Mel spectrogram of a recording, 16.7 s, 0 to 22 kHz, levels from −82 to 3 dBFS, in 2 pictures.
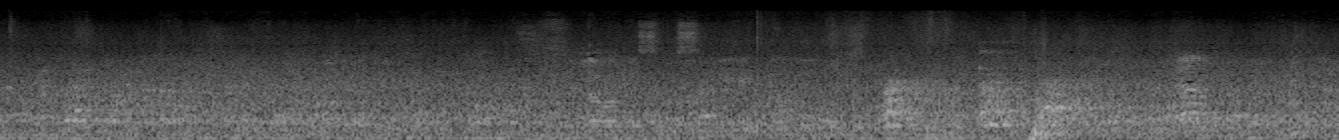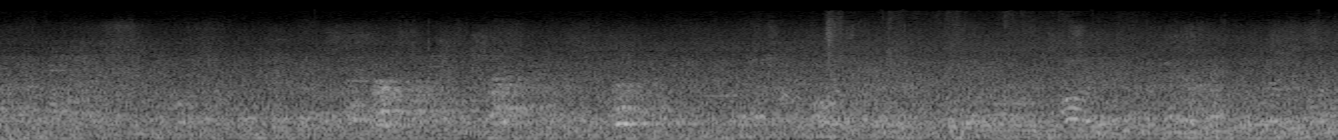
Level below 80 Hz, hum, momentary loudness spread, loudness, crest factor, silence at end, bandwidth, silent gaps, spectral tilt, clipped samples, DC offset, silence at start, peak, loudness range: -44 dBFS; none; 5 LU; -31 LUFS; 18 dB; 0 s; 16 kHz; none; -4.5 dB/octave; under 0.1%; under 0.1%; 0 s; -14 dBFS; 3 LU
